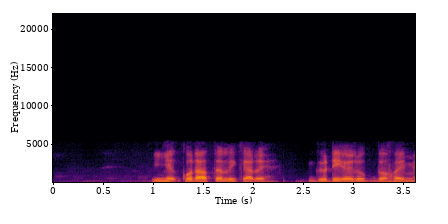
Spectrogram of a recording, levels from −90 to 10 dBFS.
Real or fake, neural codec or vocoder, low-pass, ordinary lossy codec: fake; codec, 16 kHz, 0.8 kbps, ZipCodec; 5.4 kHz; MP3, 48 kbps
